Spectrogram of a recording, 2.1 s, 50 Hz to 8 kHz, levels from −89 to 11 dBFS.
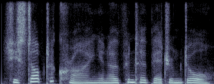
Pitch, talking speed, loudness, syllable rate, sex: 195 Hz, 250 wpm, -18 LUFS, 6.3 syllables/s, female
